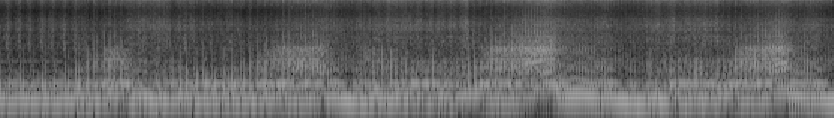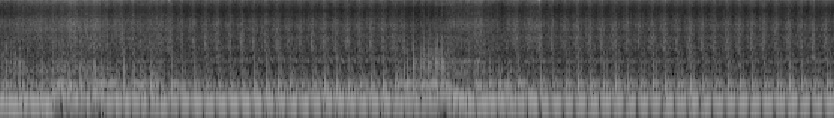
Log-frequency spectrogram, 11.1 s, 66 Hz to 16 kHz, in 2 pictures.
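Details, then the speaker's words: Kawasaki Ninja 250 FI twin after fuel pump replaced, pressure now 40 and stable: repeated throttle blips rise slowly and fall back, hesitant and lazy; acceleration still sluggish, throttle body next to be serviced. "stabil. Akselerasinya masih kurang responsif."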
